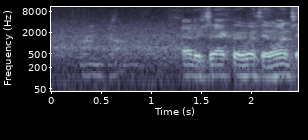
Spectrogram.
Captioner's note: crowd Noises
